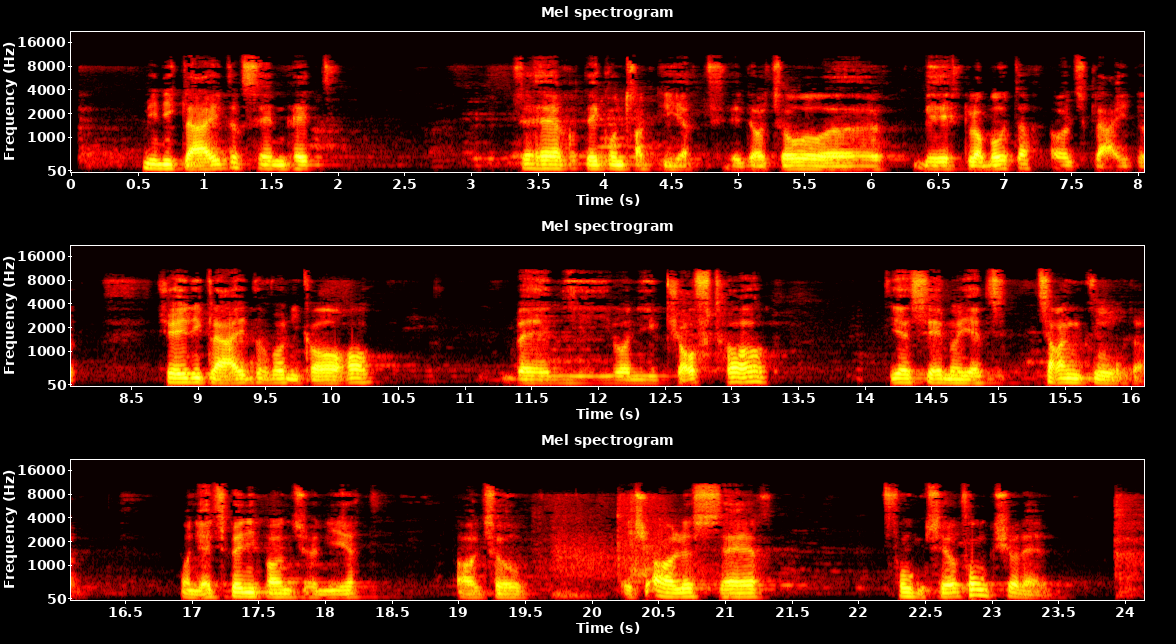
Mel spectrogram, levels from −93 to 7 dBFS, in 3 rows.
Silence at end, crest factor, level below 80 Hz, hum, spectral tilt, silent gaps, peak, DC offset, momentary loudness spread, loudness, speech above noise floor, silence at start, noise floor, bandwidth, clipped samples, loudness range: 0.15 s; 18 dB; -56 dBFS; none; -5 dB/octave; none; 0 dBFS; under 0.1%; 13 LU; -17 LUFS; 51 dB; 0.55 s; -67 dBFS; 11.5 kHz; under 0.1%; 3 LU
